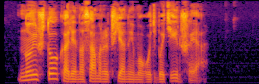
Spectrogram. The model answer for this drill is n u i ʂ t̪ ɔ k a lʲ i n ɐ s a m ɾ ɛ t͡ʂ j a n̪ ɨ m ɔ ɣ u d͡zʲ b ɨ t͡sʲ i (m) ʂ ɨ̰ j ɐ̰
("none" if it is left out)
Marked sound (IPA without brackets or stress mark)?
n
